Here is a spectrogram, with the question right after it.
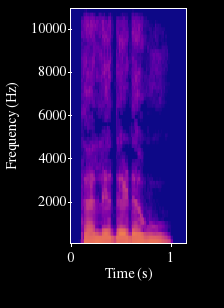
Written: ತಲೆದಡವು

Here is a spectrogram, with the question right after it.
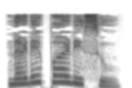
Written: ನಡಪಾಡಿಸು

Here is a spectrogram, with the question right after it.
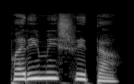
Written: ಪರಿಮಿಶ್ರಿತ

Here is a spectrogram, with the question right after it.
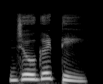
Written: ಜೊಗಟಿ

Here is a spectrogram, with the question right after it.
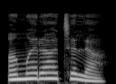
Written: ಅಮರಾಚಲ

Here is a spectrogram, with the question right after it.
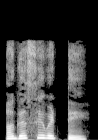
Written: ಅಗಸೆವಟ್ಟೆ

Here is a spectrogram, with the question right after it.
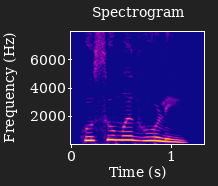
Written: ಕ್ಷಮಾತಳ

